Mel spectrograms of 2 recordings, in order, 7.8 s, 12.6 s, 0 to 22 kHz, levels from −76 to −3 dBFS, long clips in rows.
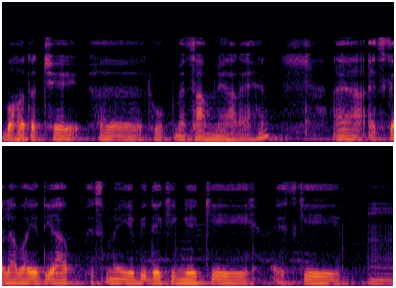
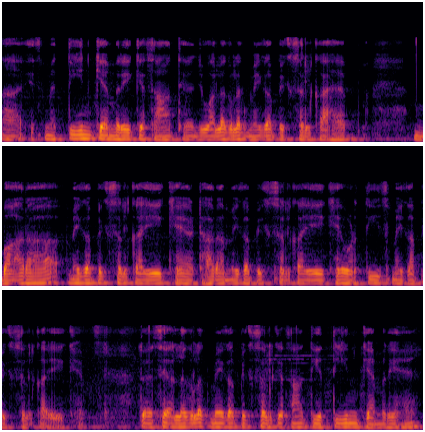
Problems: constant background noise, background conversations at intervals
